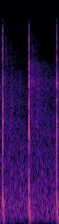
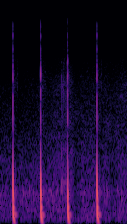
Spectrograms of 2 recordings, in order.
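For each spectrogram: First: Three quick, bright knocks on a melon, each snapping off at once; judged still green. Second: Five evenly spaced knocks on a melon, each a short dull thud that dies at once: a ripe fruit.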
